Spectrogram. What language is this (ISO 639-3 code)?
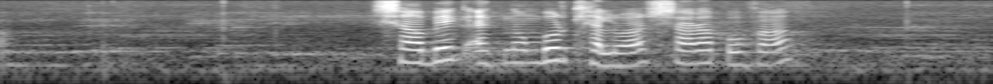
ben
